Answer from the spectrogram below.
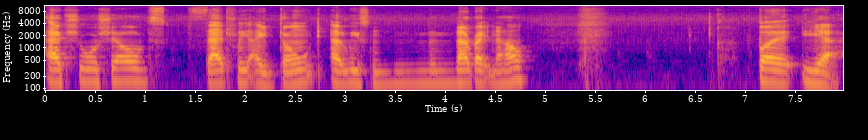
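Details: Adult man with a speech impediment present since birth, who says he holds syllables rather than repeating sounds; stuttering (prolongations and blocks).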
